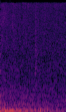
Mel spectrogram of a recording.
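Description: Steady rain hisses across the whole stretch, with a deep, low thunder rumble rolling underneath. No voices, just the continuous wash of the storm.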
